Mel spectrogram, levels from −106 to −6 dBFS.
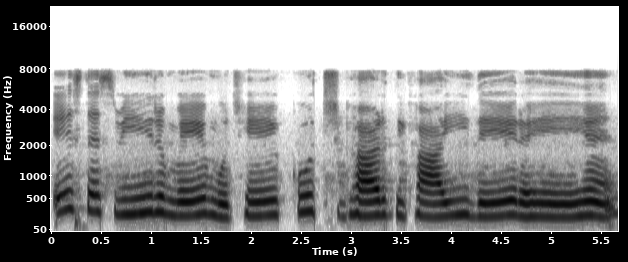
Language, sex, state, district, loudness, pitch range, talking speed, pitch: Hindi, female, Madhya Pradesh, Katni, -16 LUFS, 210-245 Hz, 105 wpm, 225 Hz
